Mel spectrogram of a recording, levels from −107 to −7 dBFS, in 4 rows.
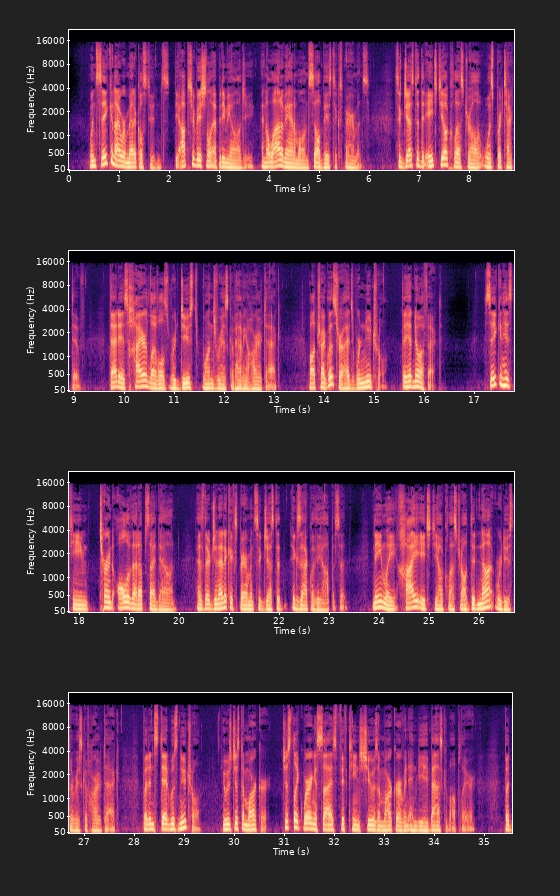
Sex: male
